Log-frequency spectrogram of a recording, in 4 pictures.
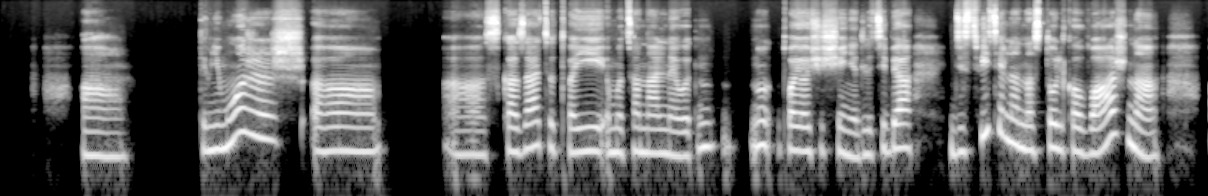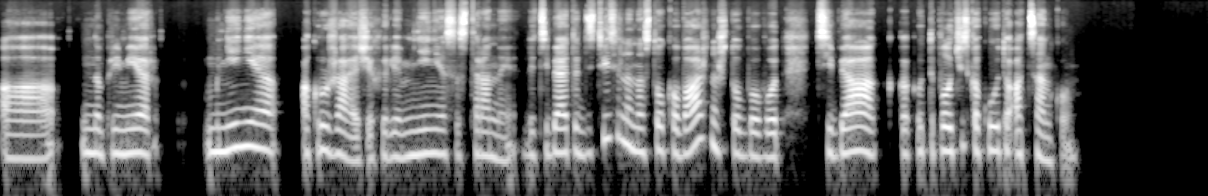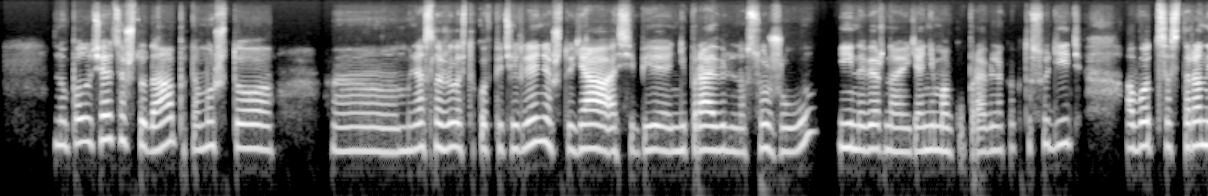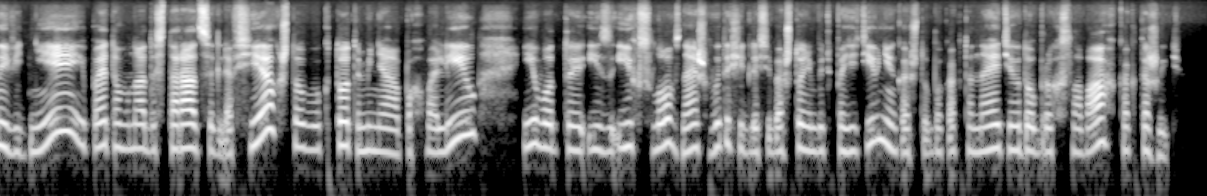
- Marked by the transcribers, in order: none
- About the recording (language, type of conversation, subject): Russian, advice, Как справиться со страхом, что другие осудят меня из-за неловкой ошибки?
